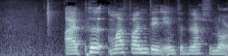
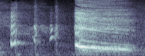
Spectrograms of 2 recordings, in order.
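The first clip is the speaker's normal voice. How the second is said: a real flustered giggle; high shy laugh; 7 dB louder than usual. Real, not acted. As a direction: burst of high, loud embarrassed laughter. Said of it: "I get shy".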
